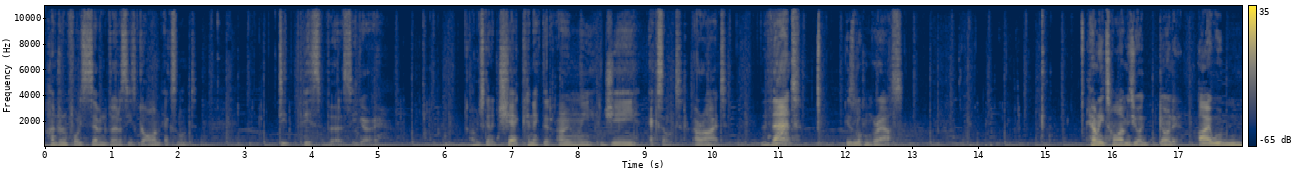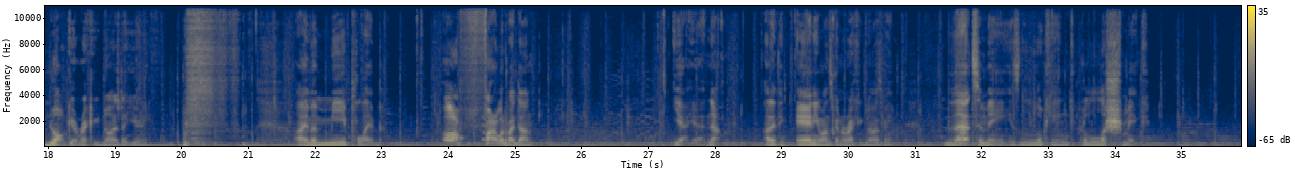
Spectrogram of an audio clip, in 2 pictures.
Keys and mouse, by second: 1.4 Tab, 1.8 Tab, 3.3 click, 3.3-6.3 middle drag, 3.6 g, 5.5 o, 6.3-9.6 drag, 8.0 g, 9.3 Tab, 9.6-20.5 middle drag, 20.5 click, 20.6-22.4 middle drag, 22.2 space, 22.4 Tab, 22.4-33.5 right drag, 25.6 ctrl+z, 26.4 Tab, 31.5 Tab, 32.5 2, 32.8 alt+click, 33.6 alt+click, 33.6 alt+middle click, 33.6 alt+right click, 33.9 right click.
